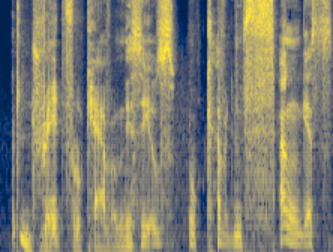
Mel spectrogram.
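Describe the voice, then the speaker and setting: A man puts on a character voice with a pompous tone. His medium pitch swings very widely at a fairly slow pace. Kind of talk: snooty, posh. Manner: pompous, disdainful.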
